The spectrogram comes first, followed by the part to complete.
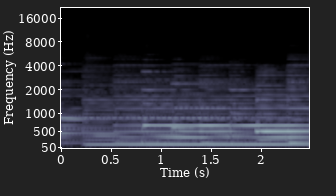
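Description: Digital piano played solo: a low bass note struck just after the start and held under ringing chords, with a new higher note added about a second in.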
